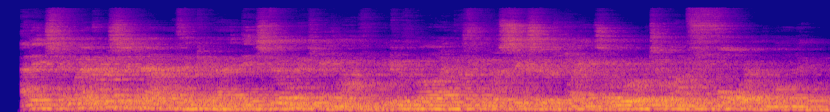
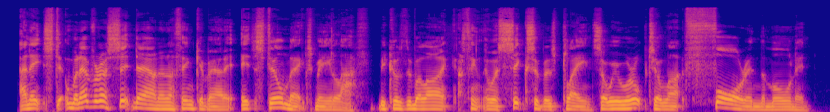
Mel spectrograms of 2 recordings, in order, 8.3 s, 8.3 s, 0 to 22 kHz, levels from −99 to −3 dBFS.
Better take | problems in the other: second | room echo; strong; dies away in 3 s // off-mic speech; far

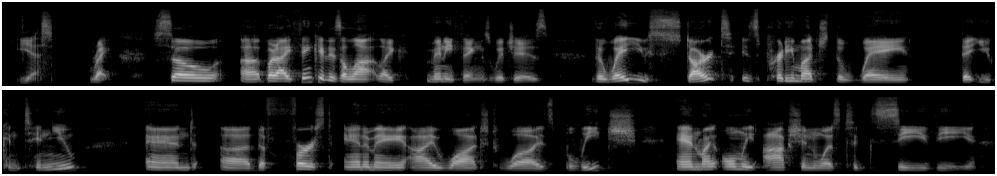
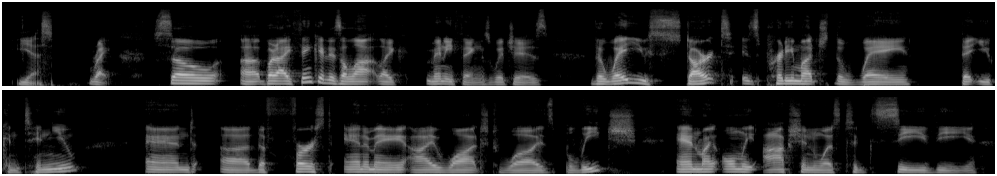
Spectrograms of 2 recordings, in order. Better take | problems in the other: second | thin; very; fading below 350 Hz

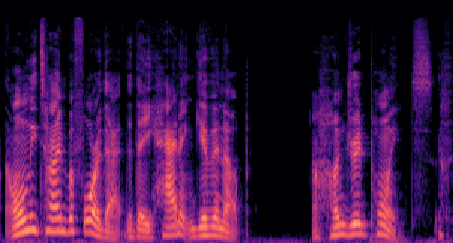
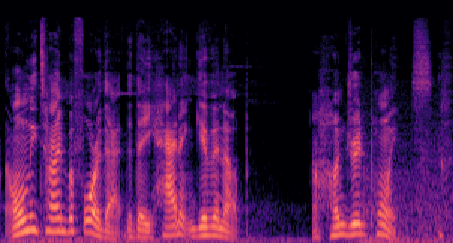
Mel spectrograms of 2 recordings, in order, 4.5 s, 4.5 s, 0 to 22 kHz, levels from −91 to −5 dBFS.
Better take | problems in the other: first | animal sounds; faint; throughout; 25 dB below the speech

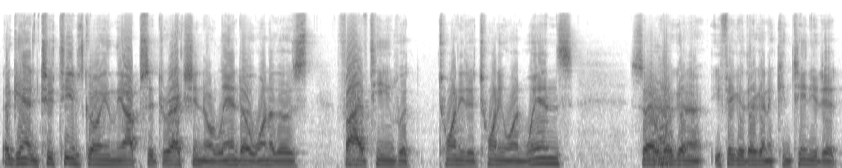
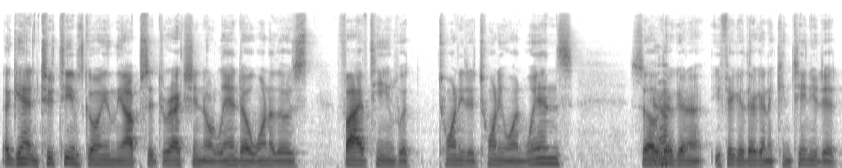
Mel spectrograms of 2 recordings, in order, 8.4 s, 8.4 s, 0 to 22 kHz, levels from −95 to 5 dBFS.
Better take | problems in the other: second | distortion; heavy; 7 dB below the speech

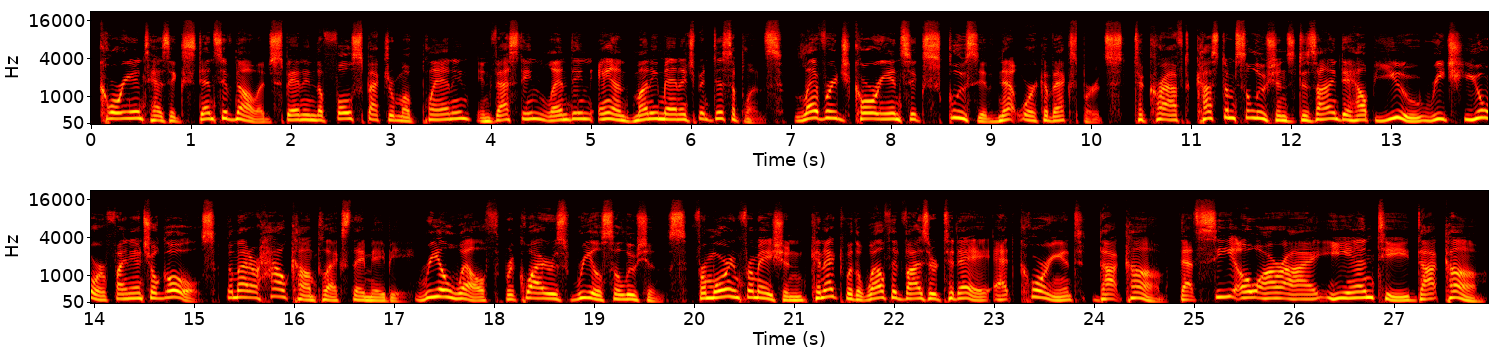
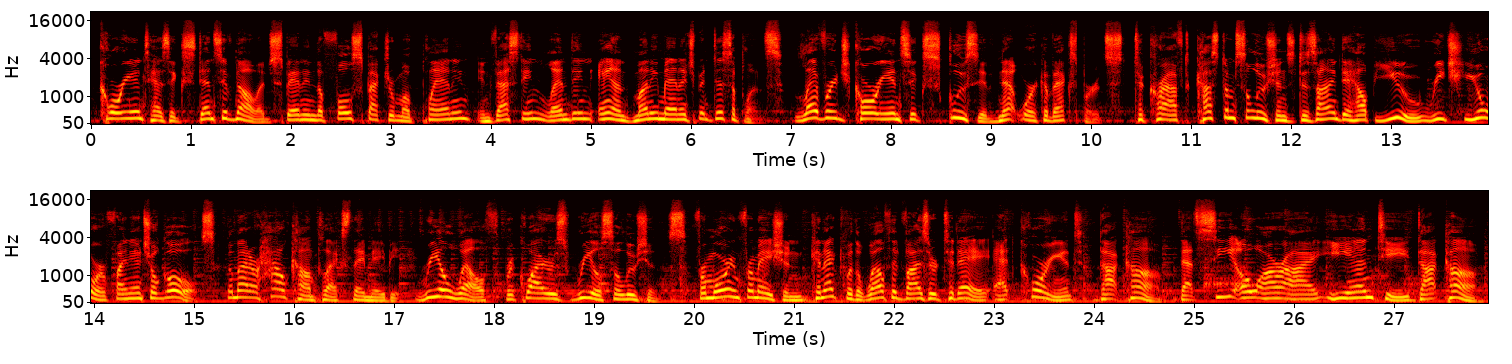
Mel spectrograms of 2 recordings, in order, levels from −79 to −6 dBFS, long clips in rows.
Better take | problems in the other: first | background music; faint; throughout; 20 dB below the speech

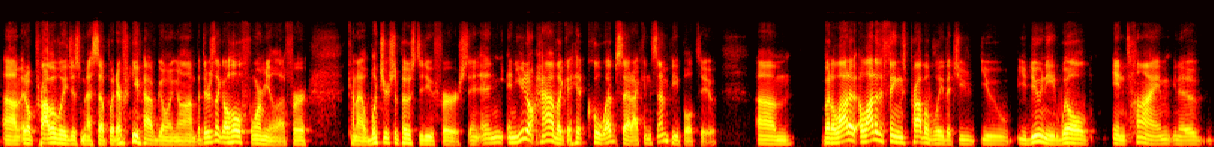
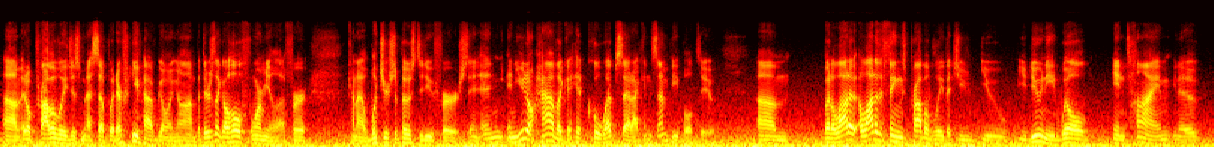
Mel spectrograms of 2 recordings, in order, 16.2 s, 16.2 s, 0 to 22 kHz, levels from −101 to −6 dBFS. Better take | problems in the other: first | low rumble; faint; throughout; 20 dB below the speech

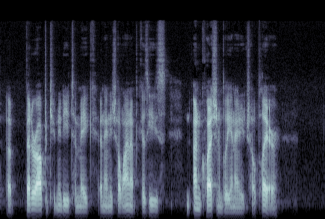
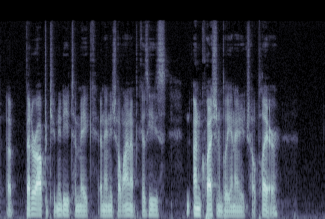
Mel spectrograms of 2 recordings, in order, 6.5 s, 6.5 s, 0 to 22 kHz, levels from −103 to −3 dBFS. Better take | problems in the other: second | thin; somewhat; fading below 300 Hz

